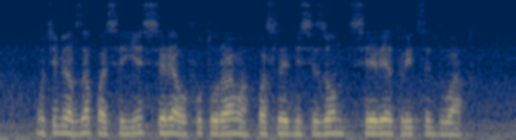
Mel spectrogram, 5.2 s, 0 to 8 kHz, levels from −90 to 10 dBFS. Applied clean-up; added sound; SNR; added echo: none; none; none; none.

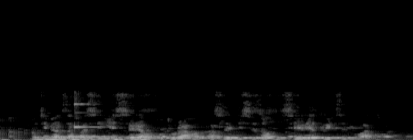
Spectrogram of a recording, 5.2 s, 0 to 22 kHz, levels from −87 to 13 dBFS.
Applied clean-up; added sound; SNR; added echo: classical method WPE with log-MMSE.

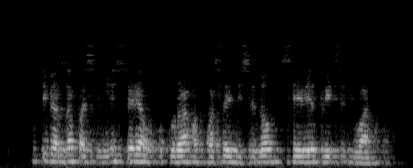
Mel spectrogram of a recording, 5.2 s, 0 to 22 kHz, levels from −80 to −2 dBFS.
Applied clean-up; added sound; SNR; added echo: neural mask model DeepFilterNet 3.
